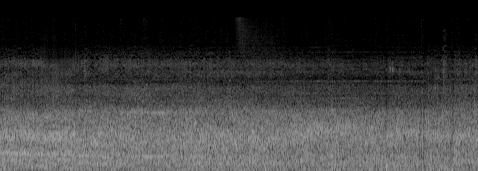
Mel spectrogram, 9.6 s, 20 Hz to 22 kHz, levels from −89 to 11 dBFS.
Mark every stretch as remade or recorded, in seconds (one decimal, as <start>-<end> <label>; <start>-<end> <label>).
0.0-0.8 recorded; 0.8-1.5 remade; 1.5-9.6 recorded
